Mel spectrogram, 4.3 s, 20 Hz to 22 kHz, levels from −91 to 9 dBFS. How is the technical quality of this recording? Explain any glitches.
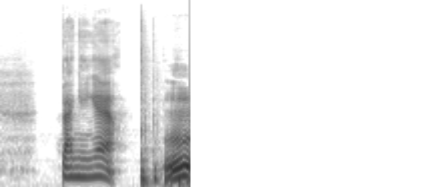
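The recording has one real problem: at 1.88 s the speech cuts off and never returns. It's an audio dropout to silence running right to the end, about 2.4 s of silence with no room tone. That points to the input being lost, likely a disconnected device or accidental mute, while recording carried on.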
